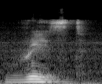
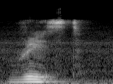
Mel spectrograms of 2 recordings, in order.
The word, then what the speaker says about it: wrist: 最后一个 onset 我们用 wr，那注意 wr 的时候，w 啊是 silent 不发音，所以我们只念 r，所以我们念 r r r wrist wrist wrist。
